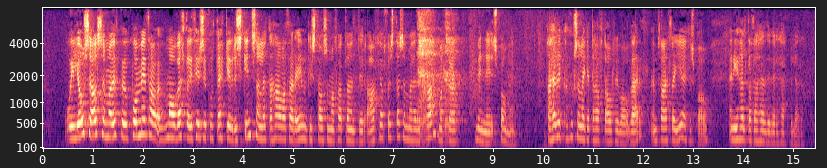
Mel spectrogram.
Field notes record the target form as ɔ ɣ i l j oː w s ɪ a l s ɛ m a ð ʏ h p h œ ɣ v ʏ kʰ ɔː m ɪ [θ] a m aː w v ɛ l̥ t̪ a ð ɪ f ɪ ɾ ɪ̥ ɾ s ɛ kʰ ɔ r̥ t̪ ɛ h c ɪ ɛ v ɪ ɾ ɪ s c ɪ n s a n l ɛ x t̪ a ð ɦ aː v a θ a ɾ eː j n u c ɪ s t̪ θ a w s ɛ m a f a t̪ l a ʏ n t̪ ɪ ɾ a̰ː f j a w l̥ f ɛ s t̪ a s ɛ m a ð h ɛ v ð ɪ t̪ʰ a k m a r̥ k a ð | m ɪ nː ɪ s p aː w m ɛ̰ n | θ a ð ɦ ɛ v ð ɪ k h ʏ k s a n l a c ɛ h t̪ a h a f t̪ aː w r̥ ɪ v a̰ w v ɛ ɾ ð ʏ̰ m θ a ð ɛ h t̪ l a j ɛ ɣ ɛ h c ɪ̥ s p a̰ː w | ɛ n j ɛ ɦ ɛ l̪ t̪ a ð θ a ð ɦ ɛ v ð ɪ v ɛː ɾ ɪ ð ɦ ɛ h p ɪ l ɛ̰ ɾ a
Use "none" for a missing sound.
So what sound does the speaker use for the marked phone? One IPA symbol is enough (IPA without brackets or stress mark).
θ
